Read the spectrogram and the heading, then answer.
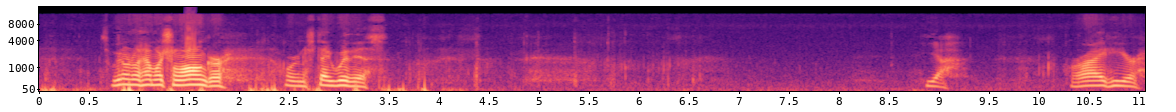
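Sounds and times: footsteps on dirt trail: 0.0s - 6.8s.

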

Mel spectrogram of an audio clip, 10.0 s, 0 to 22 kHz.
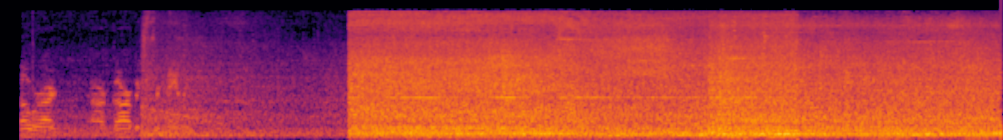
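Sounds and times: diesel vehicle running: 0.4s - 10.0s
reversing alarm beeping: 3.5s - 8.0s, 8.8s - 9.8s.

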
